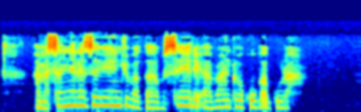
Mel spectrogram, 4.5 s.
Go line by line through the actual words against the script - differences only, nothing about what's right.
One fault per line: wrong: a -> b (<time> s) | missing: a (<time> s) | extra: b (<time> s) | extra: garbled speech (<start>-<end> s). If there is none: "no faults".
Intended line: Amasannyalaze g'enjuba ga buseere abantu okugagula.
no faults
